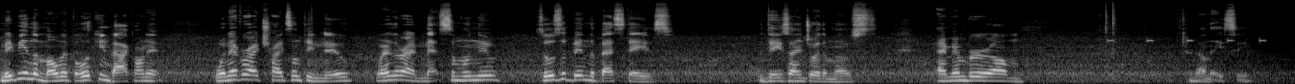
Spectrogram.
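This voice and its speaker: A man's high-pitched, fairly quick speech with long, frequent pauses, ordinary pitch variation and noticeable background noise. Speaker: YouTuber. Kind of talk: casual vlog monologue. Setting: in a car. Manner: loud.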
